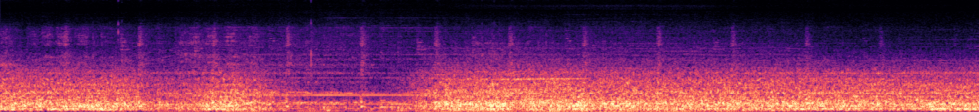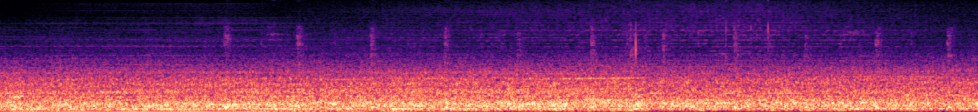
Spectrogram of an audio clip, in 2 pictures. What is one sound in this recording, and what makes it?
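A ship's engines rumble low and steady.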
